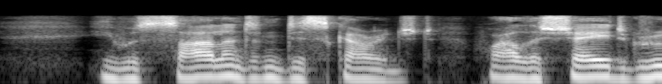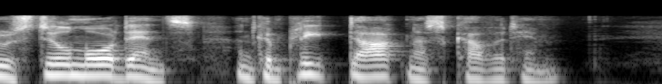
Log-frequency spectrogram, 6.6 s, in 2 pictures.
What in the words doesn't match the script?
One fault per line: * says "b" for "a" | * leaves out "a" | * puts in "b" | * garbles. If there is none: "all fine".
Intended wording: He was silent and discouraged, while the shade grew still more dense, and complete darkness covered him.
all fine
